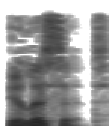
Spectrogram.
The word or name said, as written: elicit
